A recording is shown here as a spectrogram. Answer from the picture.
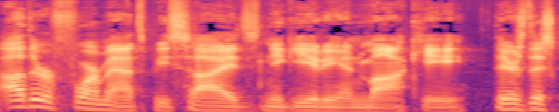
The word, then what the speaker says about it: maki: Maki.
